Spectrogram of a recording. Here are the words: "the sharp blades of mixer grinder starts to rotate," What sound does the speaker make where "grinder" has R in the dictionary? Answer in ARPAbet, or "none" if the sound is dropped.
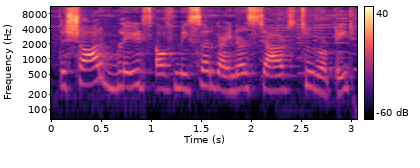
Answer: none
